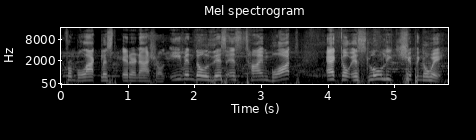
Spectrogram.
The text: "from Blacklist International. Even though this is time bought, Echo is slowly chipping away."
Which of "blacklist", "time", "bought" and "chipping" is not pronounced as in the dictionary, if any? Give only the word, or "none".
none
